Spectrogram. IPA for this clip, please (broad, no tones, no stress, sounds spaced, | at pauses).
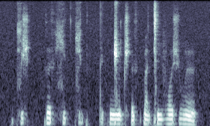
t͡ɕ ə ʃ kː ə x ɕ y t t͡ɕ ʊ k tː e k ŋ͡ǁ ʊ t͡ʃʼ ə x k͡p a ǀ i v ɔ ʃ v ə̃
